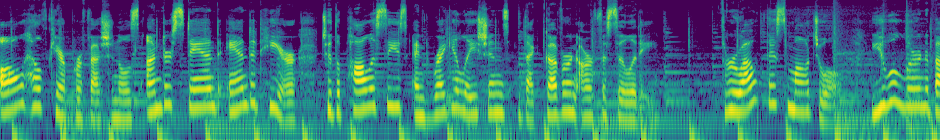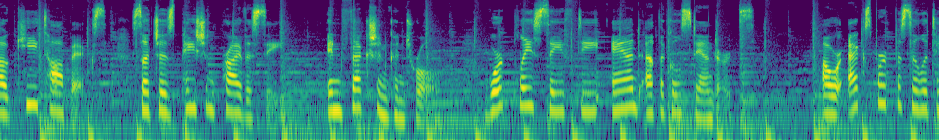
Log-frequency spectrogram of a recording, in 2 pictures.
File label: Hospital Compliance Elearning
